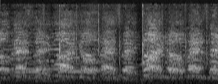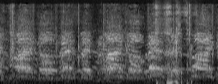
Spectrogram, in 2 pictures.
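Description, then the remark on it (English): A large crowd in a played video roars and cheers continuously, a loud sustained wall of shouting voices with rhythmic surges, and a brief low thump near the end. “Dude, wait till they show the crowd. Look at them all.”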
